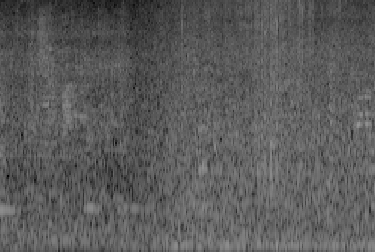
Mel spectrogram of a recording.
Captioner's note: people chattering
